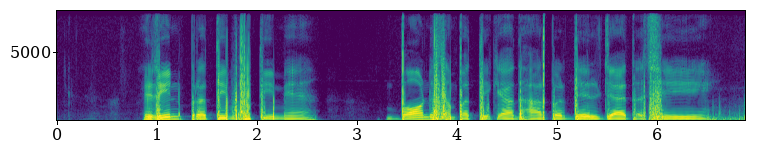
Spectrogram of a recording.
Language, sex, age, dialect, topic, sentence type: Maithili, male, 31-35, Southern/Standard, banking, statement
